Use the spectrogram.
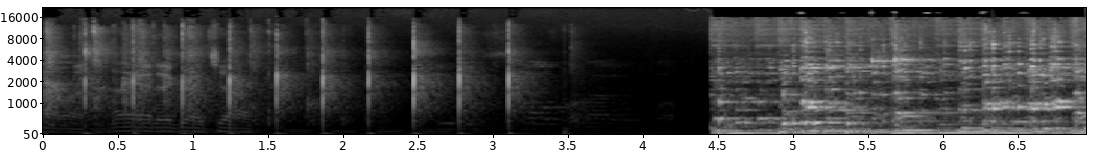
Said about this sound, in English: I'm gonna clap for myself.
